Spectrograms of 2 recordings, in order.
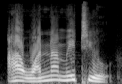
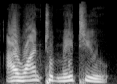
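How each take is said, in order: First: 'Want to' is blended together into 'wanna'. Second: 'Want to' is said as two full words.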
